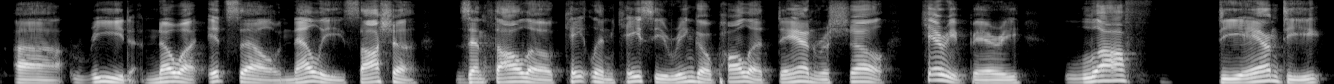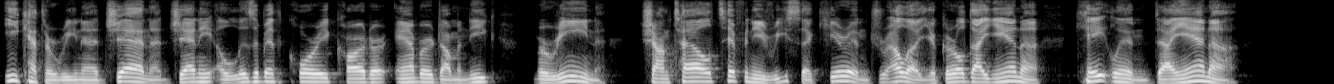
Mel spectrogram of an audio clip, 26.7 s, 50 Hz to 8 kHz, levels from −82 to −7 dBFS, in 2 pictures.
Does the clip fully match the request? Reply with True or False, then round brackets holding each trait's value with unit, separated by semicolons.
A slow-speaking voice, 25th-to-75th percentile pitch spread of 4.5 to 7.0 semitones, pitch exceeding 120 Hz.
True (80 wpm; 5.1 semitones; 135 Hz)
